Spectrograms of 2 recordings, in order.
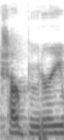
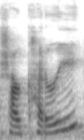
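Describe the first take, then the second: First: The middle is said like 'cooterie'. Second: The middle is said like 'cut-erie'.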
